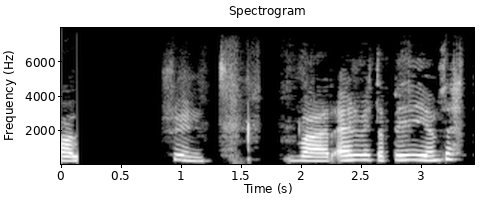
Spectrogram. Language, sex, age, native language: Icelandic, female, 11, Icelandic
